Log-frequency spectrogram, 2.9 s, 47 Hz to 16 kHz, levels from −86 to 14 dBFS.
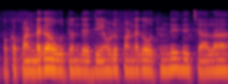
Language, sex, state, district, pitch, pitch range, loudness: Telugu, male, Andhra Pradesh, Srikakulam, 125 Hz, 125-130 Hz, -19 LUFS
